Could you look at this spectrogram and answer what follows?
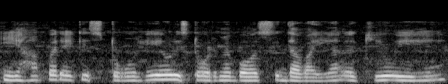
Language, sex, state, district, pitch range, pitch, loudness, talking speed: Hindi, female, Punjab, Fazilka, 185-205 Hz, 190 Hz, -15 LUFS, 200 wpm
